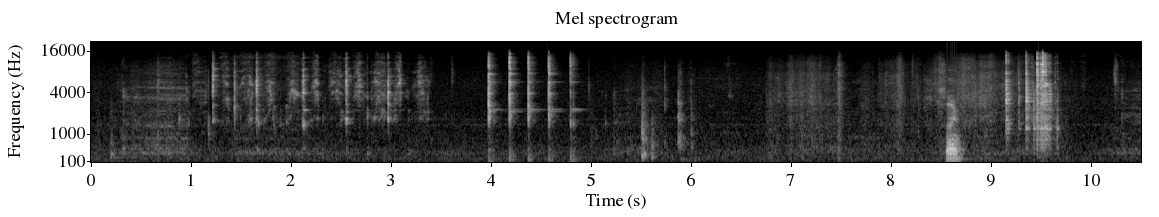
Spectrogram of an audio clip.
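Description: A plastic spoon scraping and clinking in a tea mug as a tea bag is lifted out of the tea, with a quick run of about six sharp taps about four seconds in and a few more clicks near the end.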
